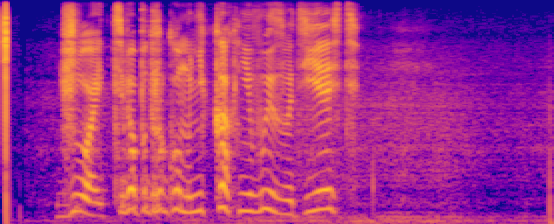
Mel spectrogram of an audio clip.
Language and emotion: Russian, angry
